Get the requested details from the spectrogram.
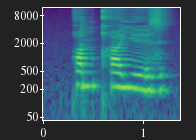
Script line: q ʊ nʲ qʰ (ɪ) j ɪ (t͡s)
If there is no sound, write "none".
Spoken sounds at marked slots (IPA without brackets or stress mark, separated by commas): ɪ, z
